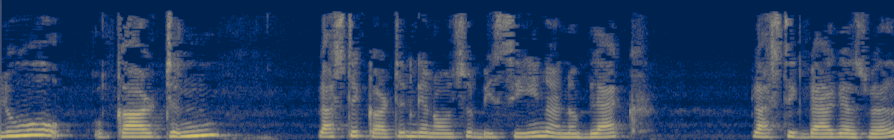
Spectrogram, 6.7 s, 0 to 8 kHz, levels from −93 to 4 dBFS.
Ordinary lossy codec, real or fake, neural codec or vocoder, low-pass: MP3, 32 kbps; fake; codec, 16 kHz, 16 kbps, FunCodec, trained on LibriTTS, 50 frames a second; 7.2 kHz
